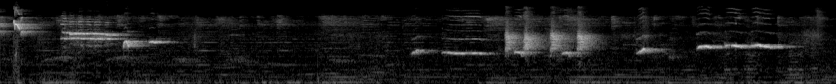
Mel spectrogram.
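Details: Caged orange-headed thrush kept for training other birds sings varied phrases: high descending whistles, a sliding note near the start, then bursts of rapid rich notes and sustained trilled whistles in the second half, with gaps between phrases.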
